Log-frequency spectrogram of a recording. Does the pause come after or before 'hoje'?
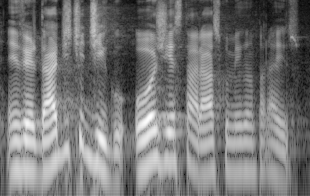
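before. The pause comes right before the word hoje. The event itself will happen today. "Outra está dizendo que você vai acontecer aquilo hoje, agora"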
